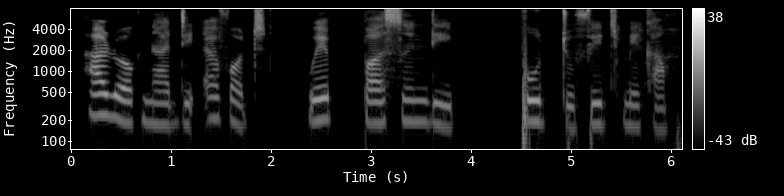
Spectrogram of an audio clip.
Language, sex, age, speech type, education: Nigerian Pidgin, female, 15-29, read, primary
